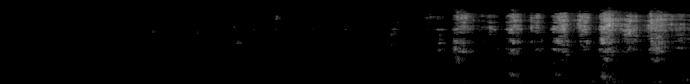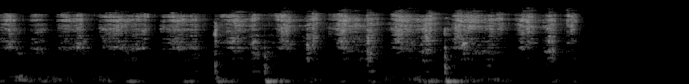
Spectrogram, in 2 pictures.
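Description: Toothbrush scrubbing a water-wetted laptop motherboard in rapid back-and-forth strokes, washing off sticky sugary-liquid residue. The scrubbing starts about two seconds in and stops abruptly shortly before the end.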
